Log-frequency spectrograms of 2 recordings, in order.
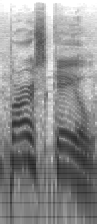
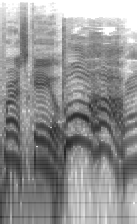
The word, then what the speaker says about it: Parscale: E eu fui pesquisar a da pronúncia do nome do cara e vi uma entrevista dele mesmo falando Brad Parscale.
